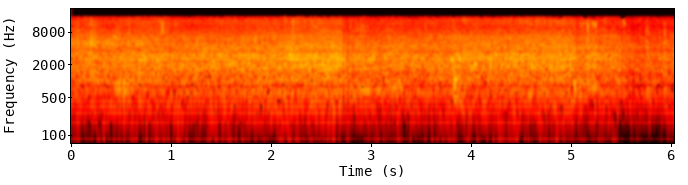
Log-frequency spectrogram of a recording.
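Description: Steaks sizzling as they cook: a steady hiss with a few faint ticks.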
